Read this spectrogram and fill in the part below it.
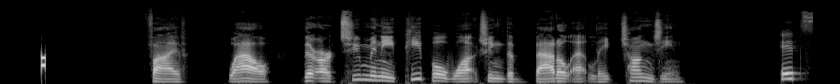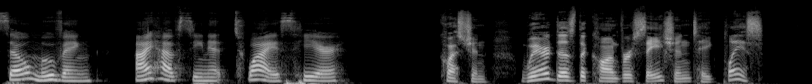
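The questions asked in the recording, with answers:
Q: Where does the conversation take place?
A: In a cinema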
